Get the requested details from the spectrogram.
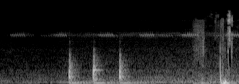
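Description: A fist knocks three times on a wooden door.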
